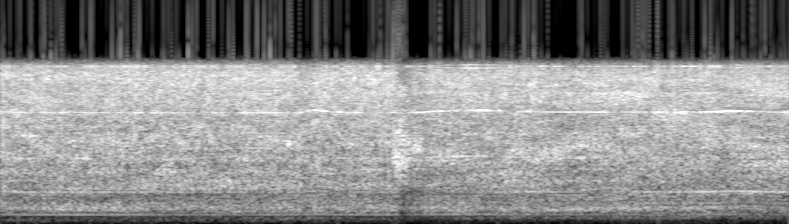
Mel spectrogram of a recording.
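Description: Leaf blower running steadily: a loud, even rush of air with a steady whine in it, briefly louder about halfway through.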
